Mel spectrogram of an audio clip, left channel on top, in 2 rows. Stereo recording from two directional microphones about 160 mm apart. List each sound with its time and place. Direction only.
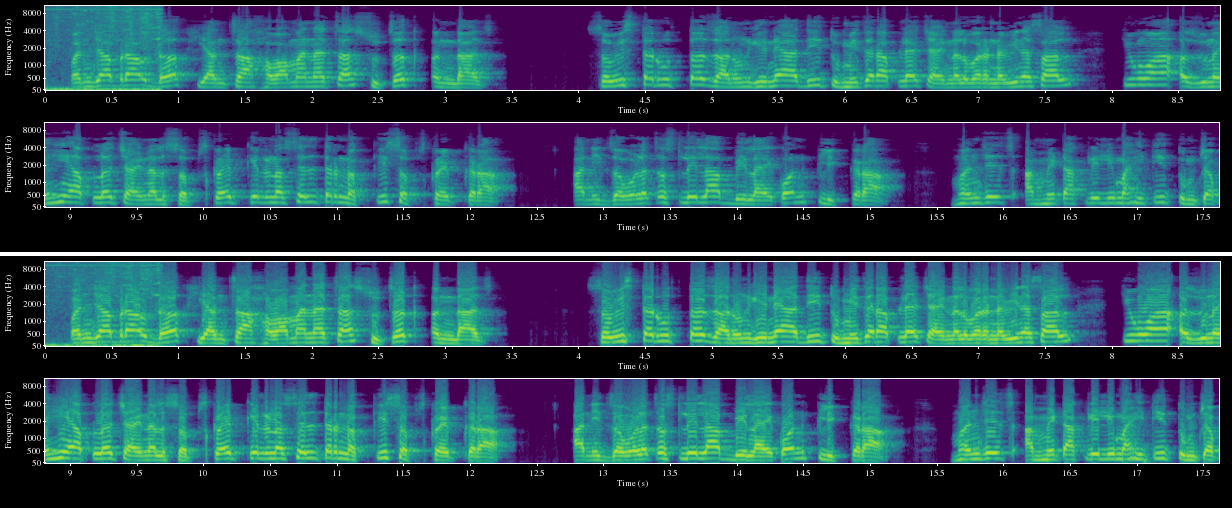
0.2 s speech: 45° right (ahead or behind)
